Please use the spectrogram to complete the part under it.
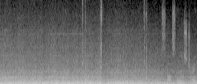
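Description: A train in Train Sim World on the Hauptstrecke Rhein-Ruhr route toward Essen runs as a loud, steady low rumble of wheels and traction, with a few faint clicks and brief ticks as it starts to slow.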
